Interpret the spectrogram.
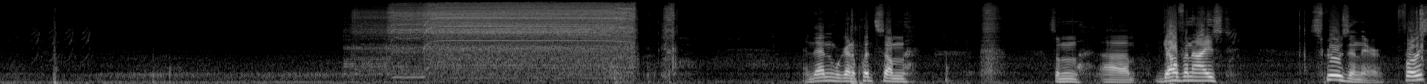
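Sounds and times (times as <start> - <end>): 
noise: 0.0 - 14.2
power drill boring starter holes into a roof: 3.4 - 6.8
speech: 8.1 - 9.2, 10.6 - 12.4, 13.2 - 14.2.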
